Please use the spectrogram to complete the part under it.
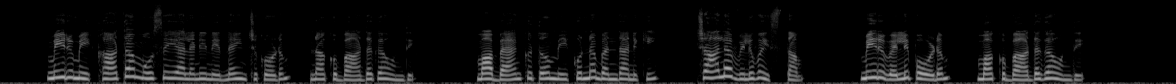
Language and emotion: Telugu, sad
